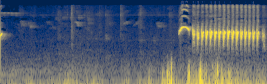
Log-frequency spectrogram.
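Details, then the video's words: Common iora delivering a long, loud, rapid trill of buzzy whistled notes at a steady pitch, preceded by a few low knocks and thumps; recorded to tutor untrained birds. "masteran burung cipoh bahan II masteran cipoh sirtu bahan"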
